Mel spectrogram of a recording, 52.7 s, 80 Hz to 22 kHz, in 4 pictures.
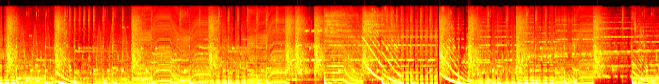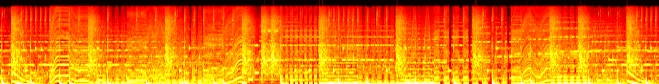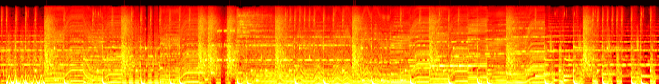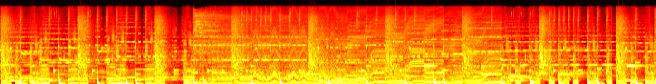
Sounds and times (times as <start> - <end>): Dubstep: 0.0 - 52.6.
